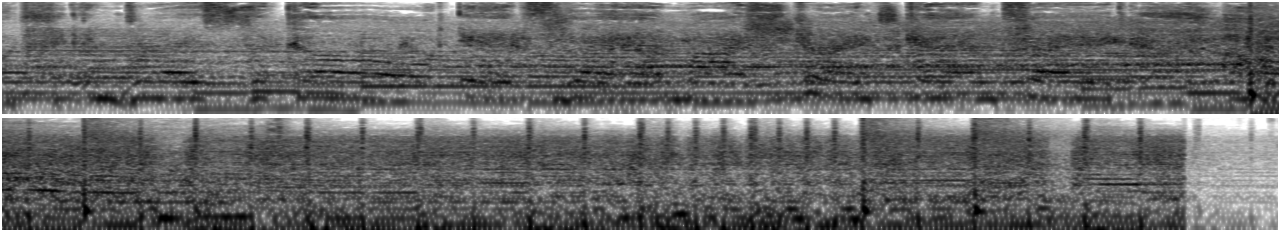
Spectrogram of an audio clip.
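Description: Loud metalcore music by a band from England: a layered melodic passage that crashes midway into a heavier, denser section with thick distorted low end and pounding drums, then cuts off abruptly near the end.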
